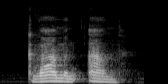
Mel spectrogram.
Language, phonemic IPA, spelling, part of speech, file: Dutch, /ˈkwamə(n) ˈan/, kwamen aan, verb, Nl-kwamen aan.ogg
- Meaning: inflection of aankomen: 1. plural past indicative 2. plural past subjunctive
